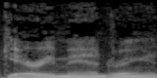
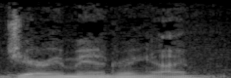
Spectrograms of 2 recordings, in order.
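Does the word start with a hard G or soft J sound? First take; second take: hard G; soft J. First: It begins with a hard G sound. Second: It begins with a soft J sound. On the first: It follows how the namesake's name is said. "I call it gerrymandering" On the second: It follows common usage. "everybody else pronounces it gerrymandering"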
